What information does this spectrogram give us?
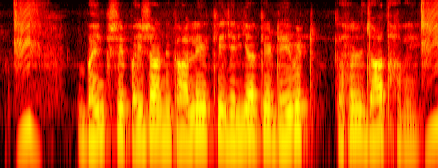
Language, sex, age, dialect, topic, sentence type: Bhojpuri, male, 25-30, Northern, banking, statement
